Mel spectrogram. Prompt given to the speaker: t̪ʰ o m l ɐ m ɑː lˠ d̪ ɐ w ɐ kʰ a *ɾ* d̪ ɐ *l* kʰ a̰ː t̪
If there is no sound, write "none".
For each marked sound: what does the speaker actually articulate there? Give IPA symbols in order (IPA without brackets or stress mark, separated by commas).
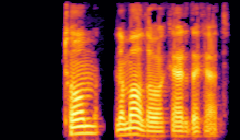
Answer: ɾ, none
